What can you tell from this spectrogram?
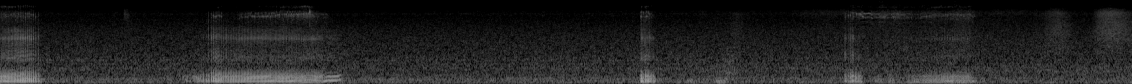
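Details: Sleeping Exotic Shorthair cat, a flat-faced breed whose nose snorts as it breathes, snoring steadily: low, rough, buzzy breaths about 1.3 seconds long, separated by quiet pauses, with a few faint clicks.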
